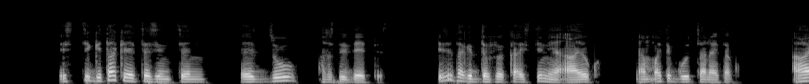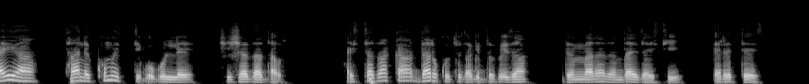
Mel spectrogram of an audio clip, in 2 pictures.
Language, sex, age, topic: Gamo, male, 25-35, agriculture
